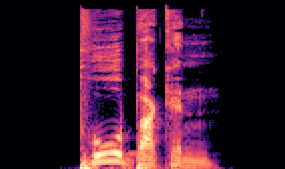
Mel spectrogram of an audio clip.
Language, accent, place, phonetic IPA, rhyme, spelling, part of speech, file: German, Germany, Berlin, [ˈpoːˌbakn̩], -oːbakn̩, Pobacken, noun, De-Pobacken.ogg
- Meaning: plural of Pobacke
